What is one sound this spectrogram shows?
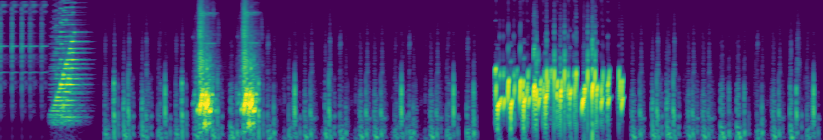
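Many small game pieces click and clatter rapidly.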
